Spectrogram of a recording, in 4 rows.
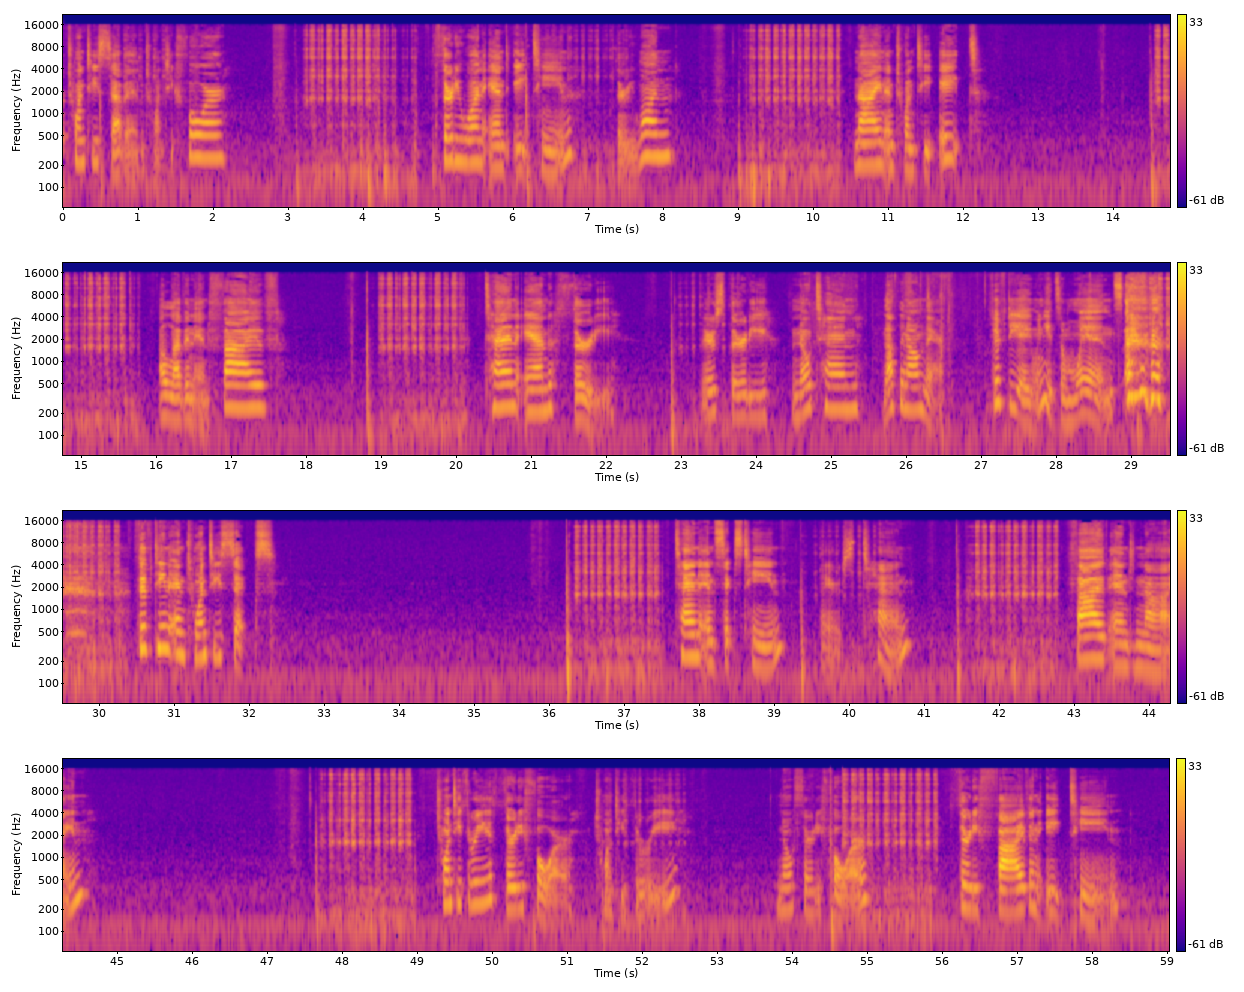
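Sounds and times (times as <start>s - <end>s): coin scratching lottery ticket: 3.1s - 4.8s, 6.6s - 7.4s, 9.0s - 10.4s, 14.5s - 15.8s, 18.8s - 20.2s, 22.9s - 23.8s, 29.3s - 30.4s, 36.2s - 37.6s, 39.5s - 40.4s, 41.4s - 42.8s, 47.6s - 49.0s, 51.5s - 52.6s, 54.5s - 56.0s.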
